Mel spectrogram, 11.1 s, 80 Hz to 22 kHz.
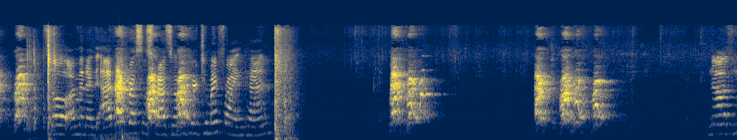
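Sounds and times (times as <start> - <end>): dog barking: 0.0 - 0.6, 1.7 - 3.0, 5.8 - 6.8, 8.0 - 9.4.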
